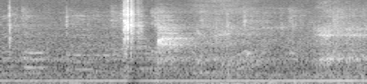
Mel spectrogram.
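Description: A steady low hum under background music, with a single sharp knock a little under a second in.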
